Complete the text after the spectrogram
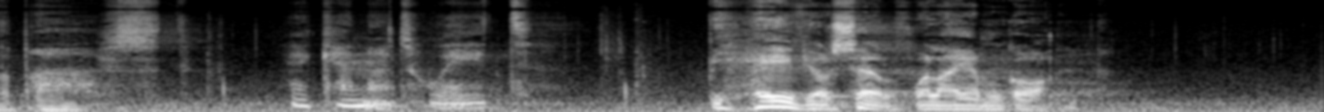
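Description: A man speaks softly and closely.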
